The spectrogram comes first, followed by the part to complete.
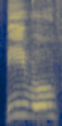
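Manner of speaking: Vivo said high and loud; stressed model word. Shown as a demonstration. Teacher stressing Vivo for the class. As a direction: hit Vivo clearly for learners. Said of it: "teacher models answer".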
